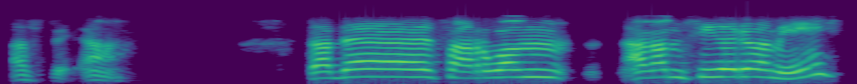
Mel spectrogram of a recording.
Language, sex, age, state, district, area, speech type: Sanskrit, female, 45-60, Kerala, Thiruvananthapuram, urban, conversation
